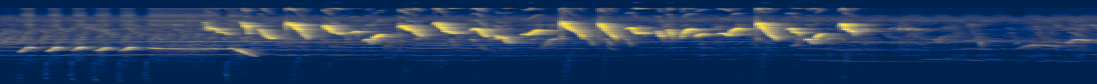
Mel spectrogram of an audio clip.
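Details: Orange-headed thrush, a hopeful contest champion, singing 'tembakan repet': a few short repeated chips and a long whistle, then a fast volley of high, down-slurred notes about four a second, ending in quieter soft notes.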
